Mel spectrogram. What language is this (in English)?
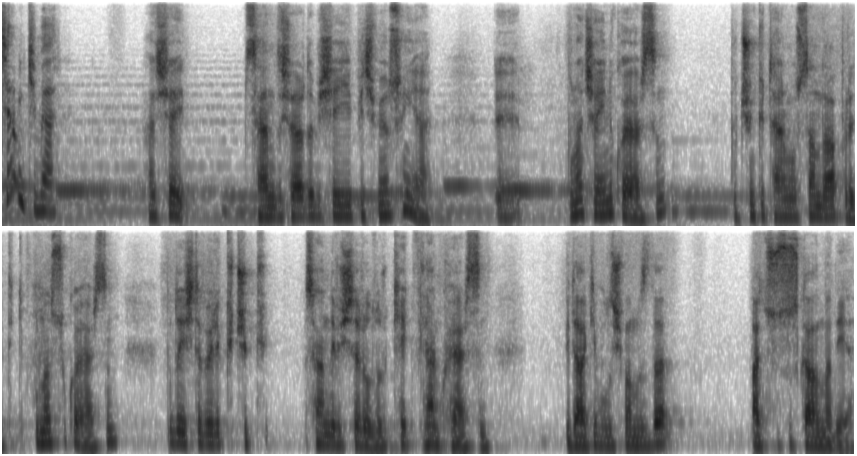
Turkish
